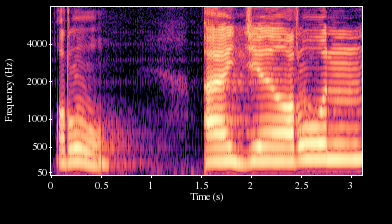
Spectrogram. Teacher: ro-nya dibunyikan secara tafkhim karena ro-nya berbaris dhammah tanwin, maka bacanya ditebalkan, pangkal lidah dinaikkan.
